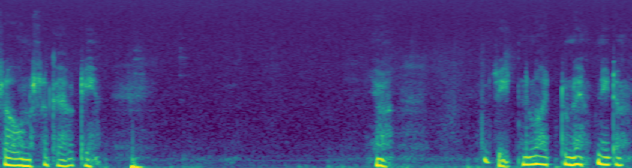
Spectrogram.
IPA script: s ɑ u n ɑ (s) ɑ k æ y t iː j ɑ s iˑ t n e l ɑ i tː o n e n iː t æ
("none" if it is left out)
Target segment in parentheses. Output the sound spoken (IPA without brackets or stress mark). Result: sː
